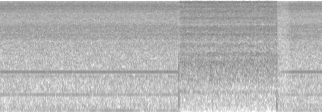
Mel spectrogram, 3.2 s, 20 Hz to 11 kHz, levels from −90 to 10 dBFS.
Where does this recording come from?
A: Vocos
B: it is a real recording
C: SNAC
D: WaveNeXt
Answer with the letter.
B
